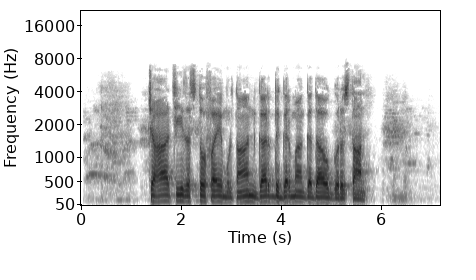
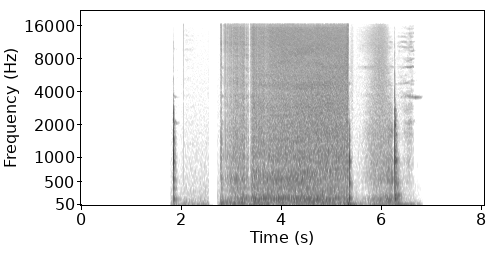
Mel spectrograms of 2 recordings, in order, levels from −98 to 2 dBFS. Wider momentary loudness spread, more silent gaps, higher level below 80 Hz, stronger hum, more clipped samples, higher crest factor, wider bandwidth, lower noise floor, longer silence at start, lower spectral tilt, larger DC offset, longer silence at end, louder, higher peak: second, 4 LU vs 20 LU; second, none vs 2.63-2.72 s; about the same, -58 dBFS vs -54 dBFS; neither; neither; second, 16 dB vs 36 dB; second, 6.8 kHz vs 17 kHz; about the same, -59 dBFS vs -62 dBFS; second, 0.2 s vs 1.85 s; first, -7 dB/octave vs -2.5 dB/octave; neither; second, 0.9 s vs 1.3 s; first, -16 LUFS vs -35 LUFS; about the same, -2 dBFS vs -4 dBFS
